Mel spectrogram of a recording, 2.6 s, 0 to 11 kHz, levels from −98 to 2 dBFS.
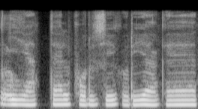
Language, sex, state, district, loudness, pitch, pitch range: Chakma, male, Tripura, Unakoti, -14 LUFS, 140 Hz, 140-145 Hz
